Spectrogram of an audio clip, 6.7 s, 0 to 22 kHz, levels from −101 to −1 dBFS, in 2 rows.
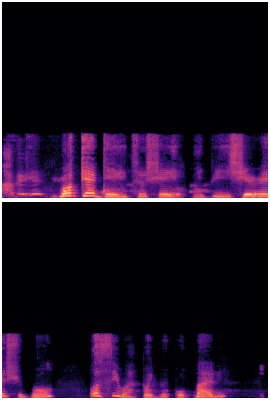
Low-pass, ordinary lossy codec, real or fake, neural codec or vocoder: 7.2 kHz; MP3, 48 kbps; fake; codec, 24 kHz, 0.9 kbps, WavTokenizer, medium music audio release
